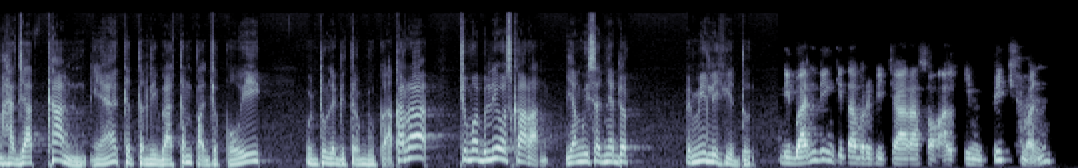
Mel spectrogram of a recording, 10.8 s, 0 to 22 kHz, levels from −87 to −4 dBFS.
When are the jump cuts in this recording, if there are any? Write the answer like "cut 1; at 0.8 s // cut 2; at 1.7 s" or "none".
cut 1; at 7.8 s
